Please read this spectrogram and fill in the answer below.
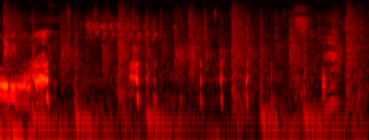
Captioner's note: whimpering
